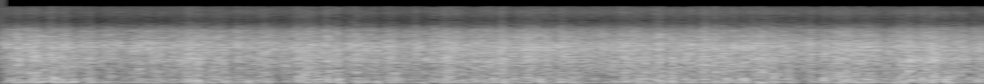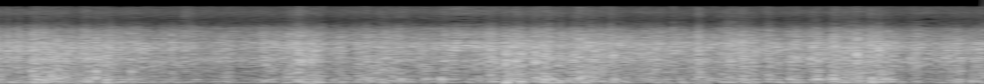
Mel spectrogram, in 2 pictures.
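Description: Steady rushing noise of an express passenger train running at speed, heard at an open window: wheels rolling on the rails mixed with air rushing past and buffeting the microphone.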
